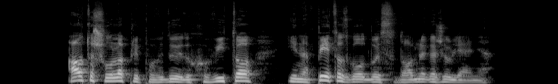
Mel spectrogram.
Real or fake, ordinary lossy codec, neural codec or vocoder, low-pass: real; none; none; none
